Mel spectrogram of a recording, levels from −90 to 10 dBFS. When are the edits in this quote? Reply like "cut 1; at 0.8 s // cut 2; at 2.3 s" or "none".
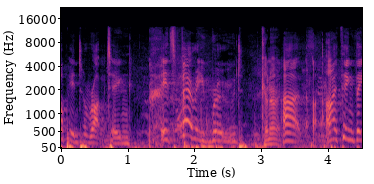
cut 1; at 2.7 s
